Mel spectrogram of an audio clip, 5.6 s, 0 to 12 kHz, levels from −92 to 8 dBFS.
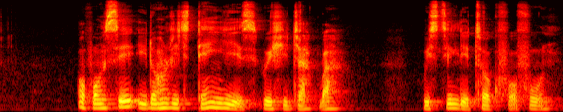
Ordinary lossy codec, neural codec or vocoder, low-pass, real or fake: none; none; none; real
